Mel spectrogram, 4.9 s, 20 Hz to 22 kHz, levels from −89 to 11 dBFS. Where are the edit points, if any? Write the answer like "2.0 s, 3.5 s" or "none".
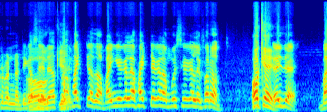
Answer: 1.0 s

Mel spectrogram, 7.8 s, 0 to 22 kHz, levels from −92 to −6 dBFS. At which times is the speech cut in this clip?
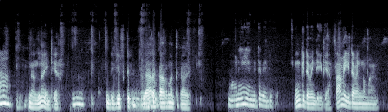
4.4 s

